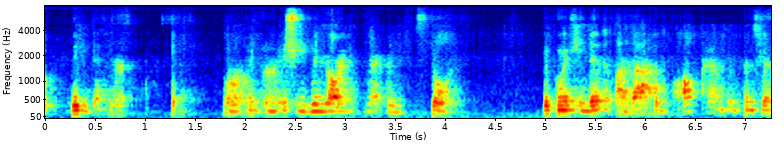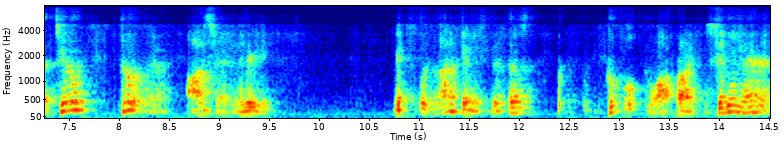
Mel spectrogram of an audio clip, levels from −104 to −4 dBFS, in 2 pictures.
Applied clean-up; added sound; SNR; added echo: neural mask model DeepFilterNet 3.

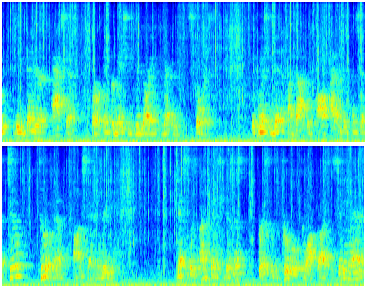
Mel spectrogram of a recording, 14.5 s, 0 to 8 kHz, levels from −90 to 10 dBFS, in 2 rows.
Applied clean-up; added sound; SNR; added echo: none; Fire; 6 dB; reverberation time 0.7 s.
